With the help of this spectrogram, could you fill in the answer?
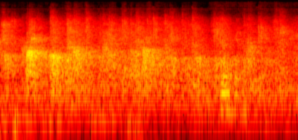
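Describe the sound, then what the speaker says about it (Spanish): Seminar audience at a Bolivian university gives a round of applause, moderate and somewhat distant clapping lasting about three seconds with faint voices mixed in. "Un fuerte aplauso, por favor."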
